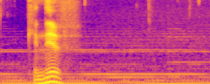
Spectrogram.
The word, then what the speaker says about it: kniv: danua you share that knife in Danish is kif were pronounced similar to canu yeah some languages that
